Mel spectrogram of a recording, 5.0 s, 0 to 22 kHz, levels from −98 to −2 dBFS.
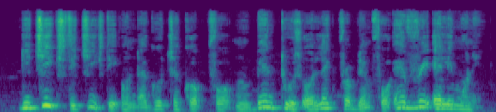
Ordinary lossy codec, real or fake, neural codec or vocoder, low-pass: MP3, 96 kbps; real; none; 14.4 kHz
